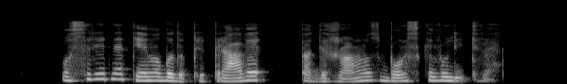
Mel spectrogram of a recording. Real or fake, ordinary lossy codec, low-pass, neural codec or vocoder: fake; none; none; codec, 16 kHz, 2 kbps, FreqCodec, larger model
